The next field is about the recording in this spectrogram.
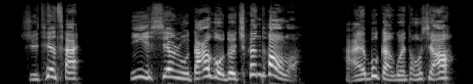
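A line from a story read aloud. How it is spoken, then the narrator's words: Loud shout. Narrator (Chinese): 有人大叫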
